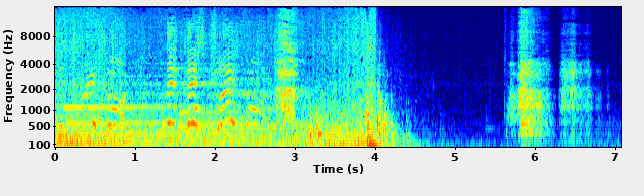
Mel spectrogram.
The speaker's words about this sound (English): Sound of the sea. Could listen to it for hours. I hate it.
